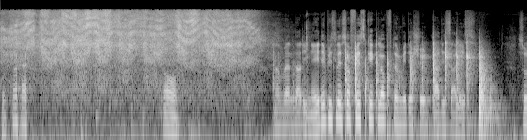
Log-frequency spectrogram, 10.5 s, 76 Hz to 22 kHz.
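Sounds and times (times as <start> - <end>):
speech: 0.0 - 0.9, 3.2 - 3.8, 5.4 - 10.5
steam iron hissing on a cap: 0.0 - 5.8.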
